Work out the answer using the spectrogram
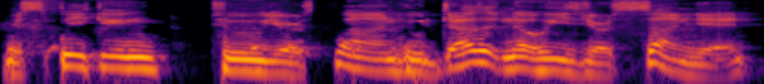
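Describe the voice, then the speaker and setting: A man with a fairly low voice hosts a comedy show. He rambles through an improv bit as a casting director, teasing the others and laughing as he goes. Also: animated, unhurried, a little hiss or hum. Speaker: host playing a casting director.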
